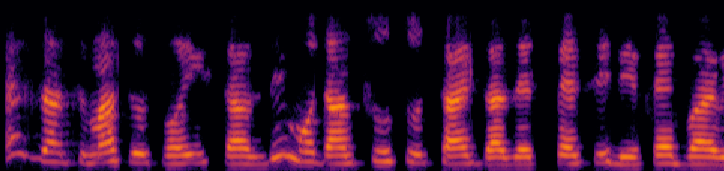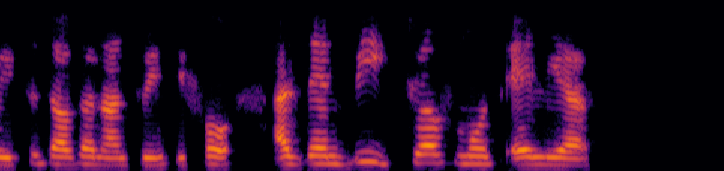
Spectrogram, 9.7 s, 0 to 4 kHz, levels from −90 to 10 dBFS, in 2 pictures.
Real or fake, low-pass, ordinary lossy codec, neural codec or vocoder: real; 3.6 kHz; none; none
